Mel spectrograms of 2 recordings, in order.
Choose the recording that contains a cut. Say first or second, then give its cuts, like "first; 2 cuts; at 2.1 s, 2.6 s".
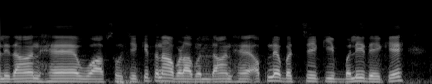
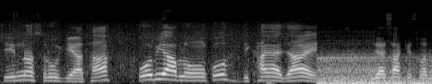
second; 1 cut; at 3.3 s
